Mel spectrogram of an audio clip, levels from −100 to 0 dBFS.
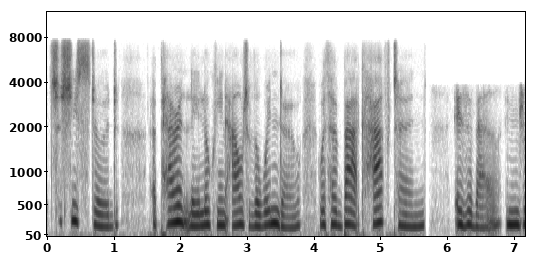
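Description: A handover gap at 5.65 to 5.73 s silences the speech for 80 ms while the call switches networks and no speech frames arrive. Fallback to narrowband follows at 5.73 s. The clear HD Voice sound gives way to a duller, rougher voice with nothing above 4 kHz, which fits a drop to narrowband AMR around 5.9 kbit/s.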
